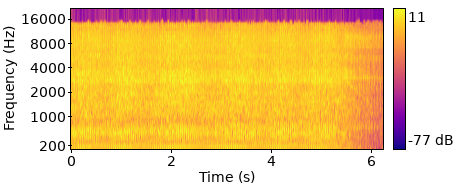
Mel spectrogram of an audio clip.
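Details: Cheap single-cylinder lawnmower that would not stay running, after fuel tank flush, carburetor clean and excess oil removed: even, steady putter, no misses or surging, then clean shutdown; mower runs properly.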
